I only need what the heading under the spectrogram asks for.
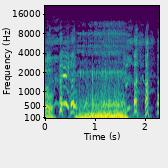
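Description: A single loud, rough snore with a low, rattling, buzzing texture lasts about a second, framed by brief voiced grunts or murmurs before and after.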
